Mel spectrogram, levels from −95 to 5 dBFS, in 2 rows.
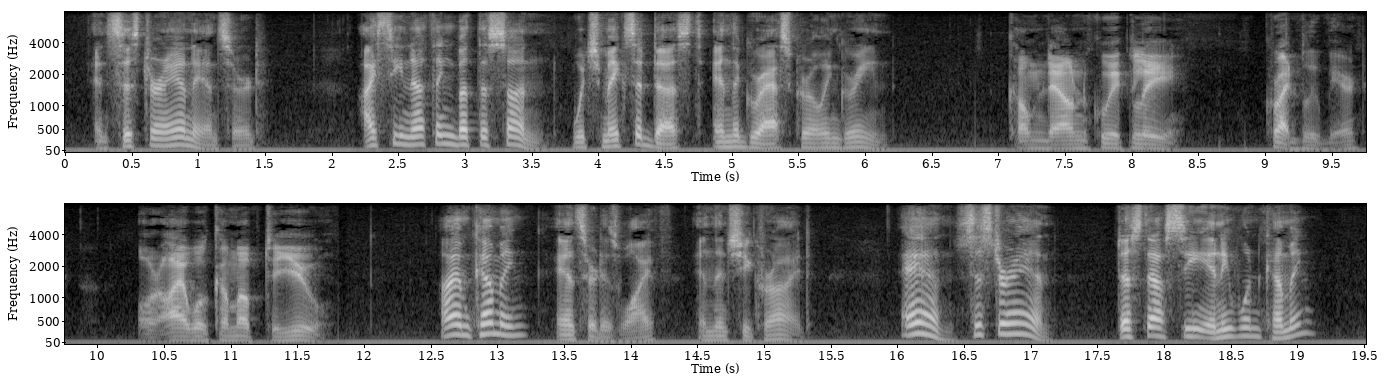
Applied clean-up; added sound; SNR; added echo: none; none; none; none.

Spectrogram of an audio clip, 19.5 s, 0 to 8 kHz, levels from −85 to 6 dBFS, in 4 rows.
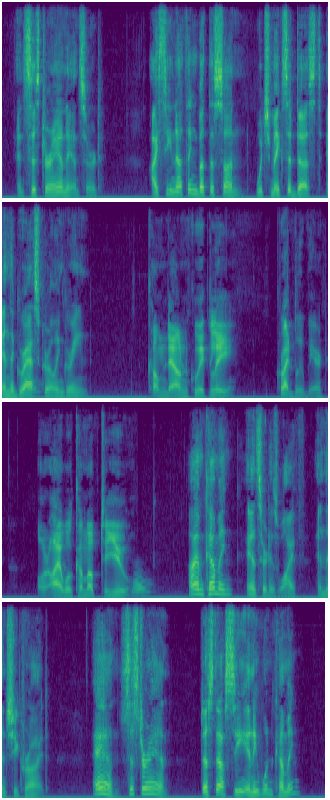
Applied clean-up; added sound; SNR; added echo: none; Brass instrument; 17 dB; none.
